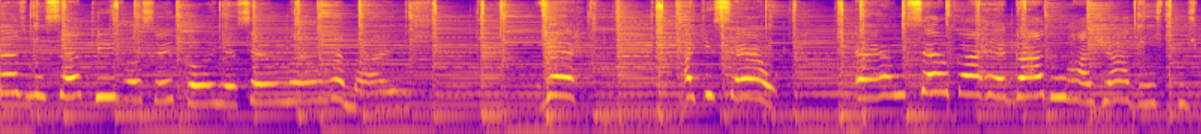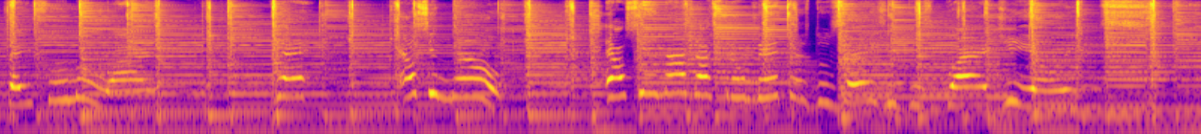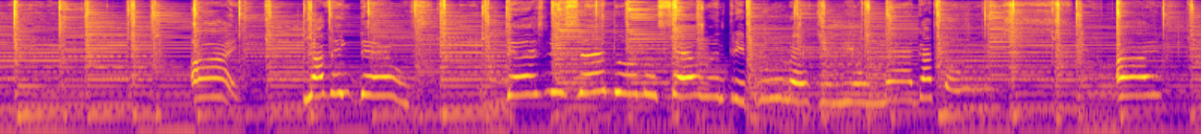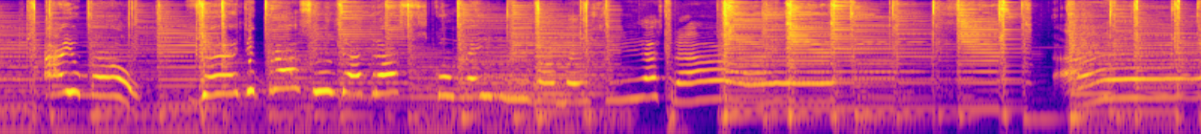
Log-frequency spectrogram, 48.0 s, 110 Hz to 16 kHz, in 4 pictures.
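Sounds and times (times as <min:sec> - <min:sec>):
boy singing: 0:00.0 - 0:04.2, 0:05.3 - 0:06.0, 0:06.6 - 0:13.7, 0:14.7 - 0:17.1, 0:17.9 - 0:23.5, 0:25.9 - 0:34.3, 0:35.2 - 0:45.2, 0:46.3 - 0:48.0
acoustic guitar strumming: 0:00.0 - 0:48.0.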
